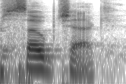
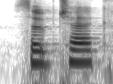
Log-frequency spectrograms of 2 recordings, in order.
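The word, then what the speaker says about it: Sobchak: that's from water so check yeah am I pronouncing his name correctly uh one Walter soap check soap check okay it's just spelled differently than it's pronounced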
